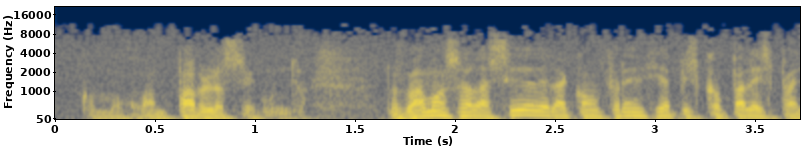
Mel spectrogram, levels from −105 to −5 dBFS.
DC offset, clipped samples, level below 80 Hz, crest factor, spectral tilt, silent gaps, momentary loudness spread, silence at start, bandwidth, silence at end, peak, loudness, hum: under 0.1%; under 0.1%; -34 dBFS; 16 dB; -6 dB/octave; none; 14 LU; 0 s; 11.5 kHz; 0 s; -2 dBFS; -18 LUFS; none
